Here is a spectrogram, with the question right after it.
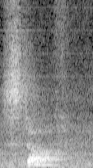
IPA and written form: stɑːf (staff)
